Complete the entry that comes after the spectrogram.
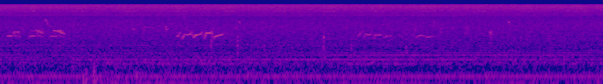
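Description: Faint twittering chirps of small birds in three short phrases, near the start, about two seconds in and about four seconds in, over a steady low hum, with a few soft taps.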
